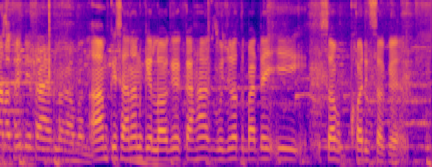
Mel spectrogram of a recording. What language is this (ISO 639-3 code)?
bho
